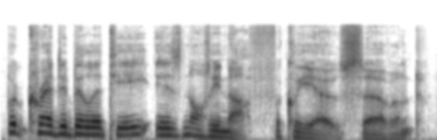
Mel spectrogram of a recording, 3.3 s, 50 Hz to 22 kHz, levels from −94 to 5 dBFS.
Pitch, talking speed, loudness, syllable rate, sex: 130 Hz, 145 wpm, -17 LUFS, 4.6 syllables/s, male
